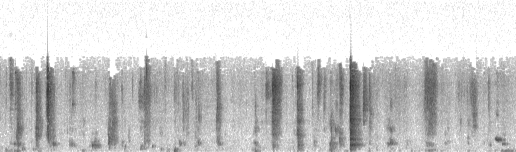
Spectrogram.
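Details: A one-month-old puppy litter playing, brief high yips and whimpers spaced by short pauses, plus a sharp squeak partway through and light scuffling between calls.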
